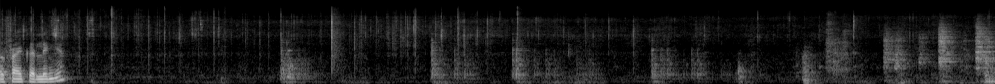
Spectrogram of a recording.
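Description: A spatula scrapes and stirs around a pan.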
